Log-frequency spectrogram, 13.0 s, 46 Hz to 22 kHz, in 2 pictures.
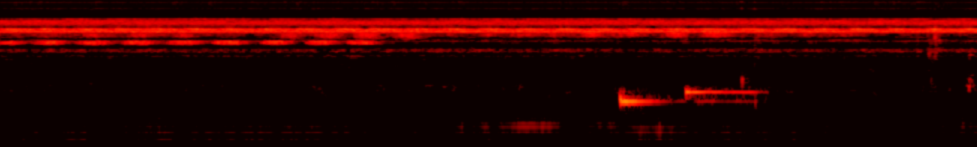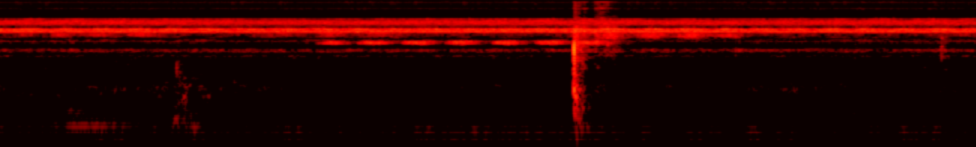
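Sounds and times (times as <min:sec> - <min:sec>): crickets chirping: 0:00.0 - 0:13.0
two-note electronic tone: 0:04.2 - 0:05.1.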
